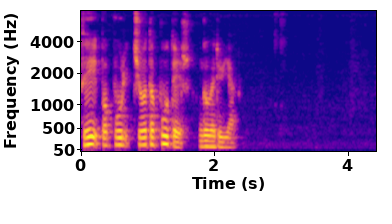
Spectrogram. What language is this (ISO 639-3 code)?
rus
